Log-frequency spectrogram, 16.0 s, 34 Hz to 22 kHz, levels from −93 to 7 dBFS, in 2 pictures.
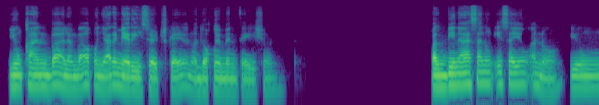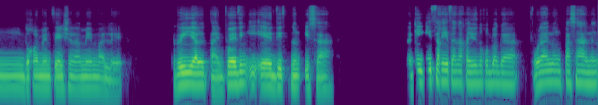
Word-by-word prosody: yung 110 0 +2
Canva, 115 +1 +1
halimbawa, 105 +3 +1
kunyari 105 +2 +1
may 100 -4 +4
research 90 -1 -1
kayo 105 +4 -1
o 90 - -3
documentation. 90 0 -4 2.0
'Pag 105 +1 +6
binasa 125 +2 +3
nung 135 - -2
isa 130 -1 0
yung 125 0 -3
ano, 100 -1 -5
yung 105 0 -1 0.5
documentation 105 0 -1
na 100 - -3
may 100 0 -1
mali, 90 -5 -4 0.7
real 125 +2 +6
time, 95 -1 -3
puwedeng 125 +5 +5
i-edit 110 -3 +1
nung 105 - +1
isa, 100 -1 -4 1.0
nagkikita-kita 150 0 0
na 140 - -3
kayo, 135 -1 -2
kumbaga 130 -2 -4 0.2
wala 135 +4 +1
nang 145 -1 -4
pasahan 135 -1 -2
110 Hz, 125 wpm, -23 LUFS, 100-130 Hz, 2.0 s, Pag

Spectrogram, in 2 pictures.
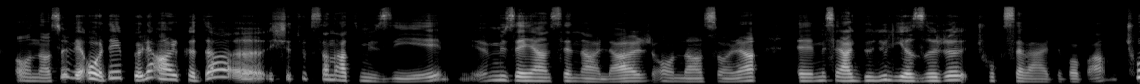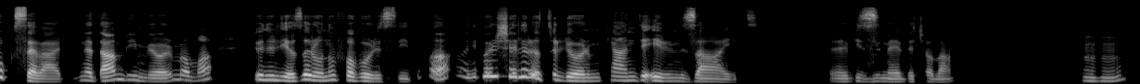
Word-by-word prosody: ondan 160 -3 -5
sonra 115 -4 -2
ve 145 - +4
orada 275 +2 +6
hep 300 +3 -4
böyle 395 -6 +3
arkada, 235 - +3 0.2
ııı, - - +1
işte, - - -8
Türk 265 -4 -15
sanat 190 -5 -1
müziği, 140 - -6
eee, 240 -8 -16
Müzeyyen 180 -4 +2
Senar'lar, 145 -1 -3
ondan 145 -2 -7
sonra, 145 +5 0 0.4
eee, 165 0 0
mesela, 175 -1 +3
Gönül 180 +4 -4
Yazar'ı 170 +4 +3
çok 175 +1 -14
severdi 130 -4 -3
babam, 175 - -9
çok 330 0 0
severdi 130 -3 +4
neden 190 +4 +3
bilmiyorum 165 -3 -5
ama 200 +5 -3 0.4
Gönül 210 -2 0
Yazar 175 +6 +5
onun 190 +2 -1
favorisiydi 155 - -2
falan. - - 0
Hani, 345 -3 -11
böyle 380 0 +5
şeyler 355 -3 +3
hatırlıyorum 165 -6 +1
kendi 185 0 -3
evimize 155 -6 +1
ait, 130 -3 -8 0.7
eee, 140 0 -11
bizim 145 -1 +3
evde 135 0 -8
çalan. 130 -1 -12 1.3
Hı 165 - -11
hı. 160 +7 -12
165 Hz, 125 wpm, -26 LUFS, 145-200 Hz, 1.3 s, orada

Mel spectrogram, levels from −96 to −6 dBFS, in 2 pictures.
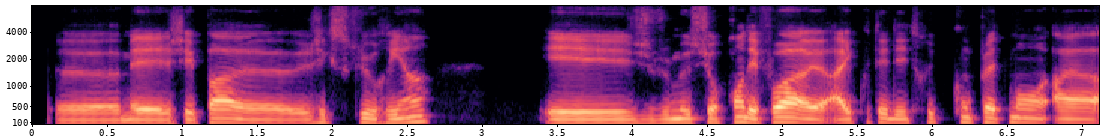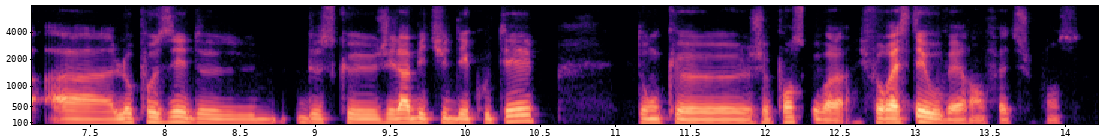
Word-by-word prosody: Heu, 85 0 -2
mais 85 0 +2
j'ai - - -4
pas, 110 -2 +4
heu, 90 -2 -1
j'exclus 100 +3 -5
rien. 110 +7 -1 0.8
Et 95 0 +3
je 90 +1 -8
me 100 +1 +1
surprends 105 +4 -1
des 105 - +5
fois 120 +3 +8
à 95 - +5
à - - +4
écouter 100 +4 -4
des 95 -1 -2
trucs 110 +4 -11
complètement 115 -1 -1
à 95 -1 +1 0.5
à - - -5
l'opposé 115 +3 +1
de 100 -3 -4 0.2
de 110 -2 -6
ce 100 - -9
que 100 -2 -2
j'ai 100 +2 -4
l'habitude 110 0 +1
d'écouter. 105 +9 0 0.6
Donc, 100 0 -3
heu, 90 -1 +1
je 95 +3 -7
pense 120 +5 -3
que - - -6
voilà. 85 - -1
Il 100 - -23
faut 110 - +2
rester 105 +5 +6
ouvert 90 -6 +1
en 80 +1 -8
fait 85 +1 -9
je - - -26
pense. - - -17
100 Hz, 180 wpm, -23 LUFS, 90-110 Hz, 0.8 s, fois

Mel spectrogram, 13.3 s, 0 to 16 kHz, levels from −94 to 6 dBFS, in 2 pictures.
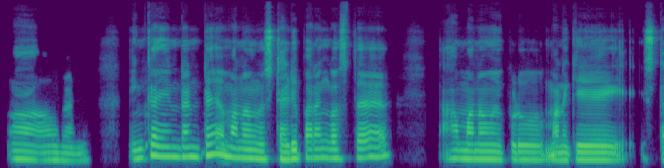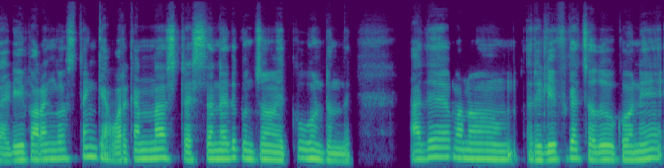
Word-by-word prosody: ఆ! - - 0 0.3
అవునండి. 120 -2 -4 0.5
ఇంకా 155 +6 +1
ఏంటంటే, 175 +2 0 0.2
మనం 155 -2 +2 0.2
స్టడీ 130 +2 +2
పరంగొస్తే 150 0 -1 0.8
ఆహ్, 145 - -2
మనం 135 0 +3
ఇప్పుడూ 130 +1 -2 0.3
మనకీ 120 +1 +1 0.7
స్టడీ 115 +1 -2
పరంగొస్తే 140 +3 0
ఇంకెవరికన్నా 145 0 +1
స్ట్రెసనేది 140 +2 +1
కొంచెం 135 -1 0 0.2
ఎక్కువుంటుంది. 120 -4 -1 0.7
అదే 155 +5 0 0.2
మనం 145 -2 +1 0.6
రిలీఫ్‌గా 130 +5 +1
చదువుకోని, 125 +1 +1
135 Hz, 95 wpm, -22 LUFS, 125-150 Hz, 0.8 s, మనం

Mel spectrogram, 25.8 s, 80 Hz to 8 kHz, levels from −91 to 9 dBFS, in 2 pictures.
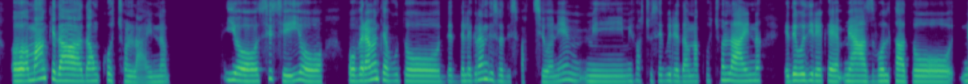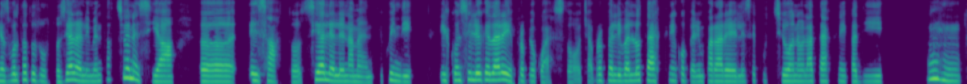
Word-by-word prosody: uhm, 205 +1 +6
ma 245 +2 +6
anche 295 -2 +3
da 210 -2 +6
da 205 - +1
un 210 - -3
coach 220 -3 -6
online. 185 -1 -5 0.7
Io 210 -5 +4
sì, 245 +8 -3
sì, 200 -7 0
io 195 -6 +2 0.4
ho 210 - +4
veramente 225 +5 +5
avuto 195 -3 0
de - - -19
delle - - -26
delle 205 +2 -4
grandi 245 +3 0
soddisfazioni, 190 +1 -6
mhmm, 225 -5 -8
mi-mi 190 0 -4
faccio 215 0 -14
seguire 205 0 -5
da 190 0 -4
una 195 0 -6
coach 205 0 -19
online 215 -2 +2 0.3
e 190 - -4
devo 220 +1 +5
dire 215 -2 0
che 200 -1 +1
mi 205 - 0
ha 195 0 +4
svoltato 190 -1 0
mi 205 0 -2
ha - - +1
svoltato 225 +3 -1
tutto, 190 -1 -8
sia 240 +6 +3
l'alimentazione 230 +7 +1
sia, 190 -1 +1 0.3
uhm 190 -1 +2 0.2
esatto, 195 -4 0
sia 255 -1 +4
gli 235 - +1
allenamenti. 190 -3 -1
Quindi 195 -5 -2 0.3
il 220 -1 -3
consiglio 235 +1 +2
che 240 0 +3
darei 235 0 +6
è - - -7
proprio 200 -2 -6
questo 175 - -8
cioè - - -13
proprio 215 +1 -4
a - - -2
livello 210 +1 +1
tecnico 215 0 -2
per 190 -2 -7
imparare 195 0 0
l'esecuzione 195 0 -5
o 195 - -4
la 200 0 -2
tecnica 200 -1 -5
di 190 +1 -9 0.6
mh-mh, 235 -8 +3
200 Hz, 160 wpm, -23 LUFS, 190-220 Hz, 0.7 s, uhm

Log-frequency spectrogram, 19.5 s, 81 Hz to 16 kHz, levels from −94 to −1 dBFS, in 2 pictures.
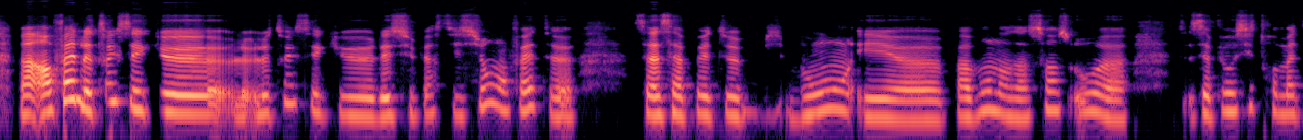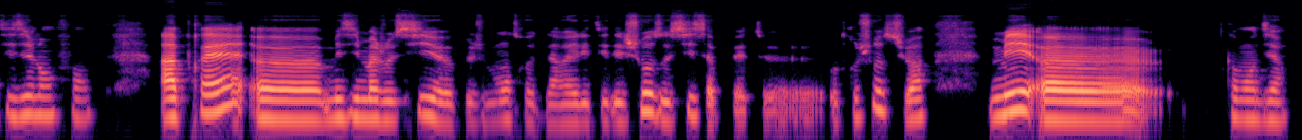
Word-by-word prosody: Bah, 220 +1 +9
en 240 - +7
fait, 370 +1 +9
le 255 -7 +7
truc, 345 +6 -2
c'est 265 -7 0
que 225 - +5
le - - -3
le 220 - -2
truc 320 +10 -7
c'est 235 -9 -8
que 205 -1 -2
les 200 +1 +3
superstitions, 215 +7 -8
en 255 -2 -4
fait, 260 +3 -1
heu, - - -3 0.4
ça 210 -1 +4
ça 210 0 -1
peut 215 +1 -8
être, 210 +1 -4
heu, 205 -1 -1
bie 225 +2 -21
bon 235 +7 -4
et 195 -1 -1
heu, 180 0 -1
pas 200 -1 -2
bon 250 +5 -5
dans 215 -4 -5
un 190 - -4
sens 255 +5 -5
où, 240 -1 -4
heu, 190 -3 -1 0.4
ç - - -30
ça 215 +2 -3
peut 240 - -7
aussi 245 +4 -5
traumatiser 215 -3 -7
l'enfant. 205 -2 -11 0.5
Après, 225 +7 +4
heu, 180 -1 +2
mes 190 +1 -5
images 185 -2 -2
aussi, 180 +3 -4
heu, 160 -2 -4
que - - -14
je 160 - -22
montre 175 0 -11
de - - -22
la 155 - -11
réalité 160 - -9
des 335 0 -7
choses 240 - -1
aussi, 175 +4 -6
ça 200 - -6
peut - - -17
être, 420 - -14
heu, - - -15 0.3
autre 190 - -15
chose, 255 +2 -6
tu - - -9
vois? 190 +1 -2 0.5
Mais, 235 +6 +5
heu, 175 - +4 0.6
comment 185 -2 -7
dire? 175 0 -8
210 Hz, 205 wpm, -24 LUFS, 185-240 Hz, 0.6 s, Bah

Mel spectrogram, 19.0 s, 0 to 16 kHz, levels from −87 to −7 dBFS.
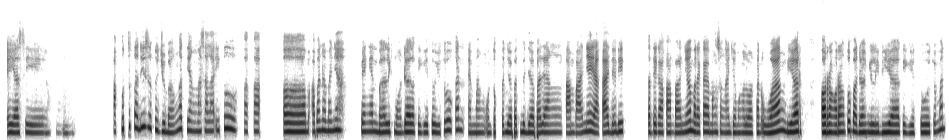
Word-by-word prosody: Iya 205 0 +2
sih, 200 -1 -4 0.2
mhm, 195 -2 -16 0.7
aku 230 +6 -6
tuh 375 - -4
tadi 335 0 +2
setuju 260 -8 -1
banget 225 +9 -1
yang 255 -2 -2
masalah 245 +1 -5
itu 300 +2 +2 0.2
Kakak, 235 0 -7 0.5
mmm, 230 0 +4
apa 245 +2 -1
namanya 265 +1 +1 0.3
pengen 235 -1 -1
balik 215 +1 +2
modal 220 +2 +2
kayak 210 0 -3
gitu 215 +1 -2
itu 245 +5 -5 0.2
kan 275 -1 -4
emang 205 0 -4
untuk 200 +1 -4
pejabat-pejabat 205 0 0
yang 210 0 -2 0.2
kampanye 205 +4 -1
ya 200 - -2
Kak, 200 +2 -1
jadi, 220 +3 +1 0.5
ketika 215 -1 -1
kampanye 205 +3 0
mereka 225 -1 0
emang 220 0 -2
sengaja 205 -1 -4
mengeluarkan 200 0 -3
uang 225 +6 +4
biar, 225 +2 +6 0.5
orang-orang 215 +1 +5
tuh 255 - +3
pada 215 -3 +3
milih 210 -1 +2
dia 210 +1 +4
kayak 210 -1 -4 0.2
gitu. 205 0 0
Cuman, 275 +6 -1
215 Hz, 145 wpm, -24 LUFS, 205-235 Hz, 0.7 s, biar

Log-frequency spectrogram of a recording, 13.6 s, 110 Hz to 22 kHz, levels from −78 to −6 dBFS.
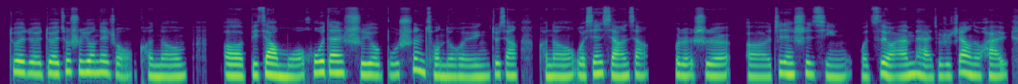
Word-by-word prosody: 对 240 -1 +5
对 220 -1 +1
对， 215 +1 +3
就 245 +4 -1
是 235 0 0
用 235 -1 +4
那 230 -1 +2
种 195 -3 -5
可 190 - -4
能， 185 +1 0 0.5
呃， 190 -2 +3
比 200 - 0
较 200 0 +5
模 180 0 0
糊 230 +3 +3
但 230 -1 +4
是 210 -2 -1
又 200 -1 +2
不 200 +1 -6
顺 275 +3 0
从 190 -5 -1
的 185 0 0
回 180 -1 -2
应。 180 +1 -2
就 205 +2 -1
像 195 -2 0 0.3
可 185 - -5
能 185 +1 0
“我 195 -3 0
先 220 +3 +2
想 190 -4 +1
想” 200 0 -3 0.4
或 - - +1
者 190 0 -1
是， 190 0 0 0.2
呃， 180 0 -3
“这 225 +5 -2
件 210 -2 +4
事 215 0 -1
情 190 -2 -5
我 185 -2 -4
自 195 +5 -1
有 195 - +5
安 185 +2 +1
排“， 185 -4 0
就 190 - -6
是 190 0 -3
这 210 - -5
样 225 -2 +5
的 195 -1 0
话 190 0 0
语。 - - -5
195 Hz, 230 characters per minute, -22 LUFS, 185-215 Hz, 0.5 s, 对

